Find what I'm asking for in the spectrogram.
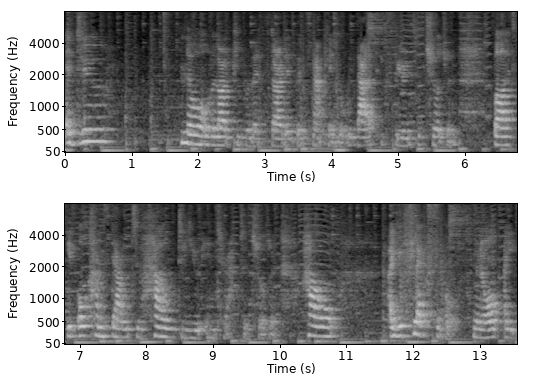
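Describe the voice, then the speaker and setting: A woman with a light Irish accent, an online English teacher giving a chatty, upbeat how-to talk that often restarts its sentences. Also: on the low side. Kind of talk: casual how-to vlog. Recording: echoey room, faint music.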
